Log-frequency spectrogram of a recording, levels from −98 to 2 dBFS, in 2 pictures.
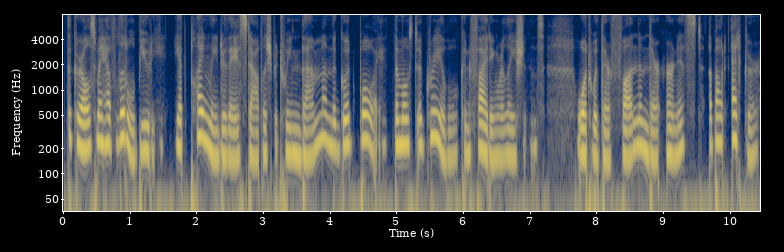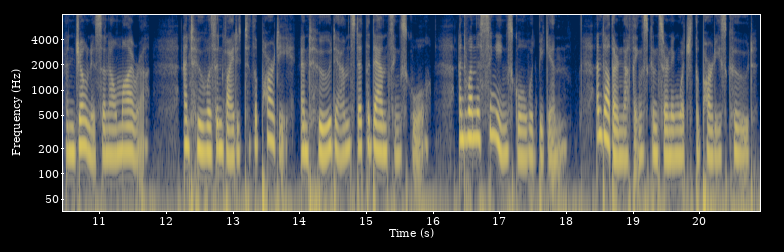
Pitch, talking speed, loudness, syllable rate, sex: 195 Hz, 185 wpm, -20 LUFS, 5.2 syllables/s, female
